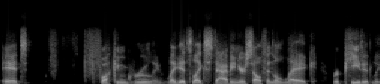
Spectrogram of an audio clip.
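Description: A man's very deep, low voice holds fairly even intonation while moving at a moderate pace. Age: 30s. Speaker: video game fan. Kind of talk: casual chat.

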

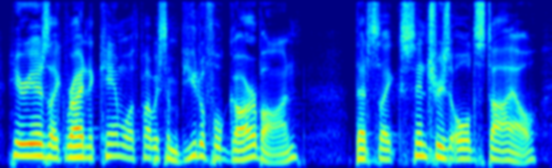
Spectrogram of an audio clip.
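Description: On a very clean recording with a silent background, a man with a fairly high pitch and an unremarkable speaking voice talks at a fairly quick pace with ordinary pitch variation. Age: 40s. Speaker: photographer. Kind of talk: casual chat.

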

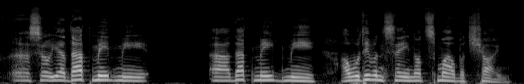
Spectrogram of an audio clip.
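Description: A high male voice with fairly even intonation at a moderate pace, dry and close with no echo. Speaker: podcast co-host. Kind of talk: casual chat. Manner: halting, with frequent fillers.

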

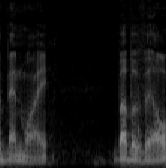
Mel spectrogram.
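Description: A man with a Texan accent speaks at a very deep, low pitch. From Austin, Texas. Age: 40s. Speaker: advertising agency founder. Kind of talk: casual interview.

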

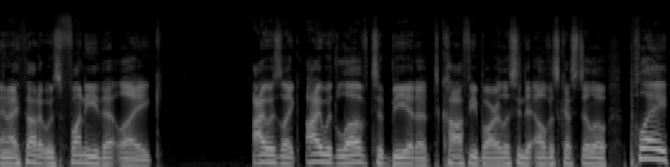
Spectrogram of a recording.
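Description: In an ordinary speaking voice, a man with an American accent talks at a fairly quick pace with medium pitch, ordinary pitch variation and very even loudness, in a dry, close sound with no echo. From Texas. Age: 30s. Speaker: podcast co-host. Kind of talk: casual chat. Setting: video call.

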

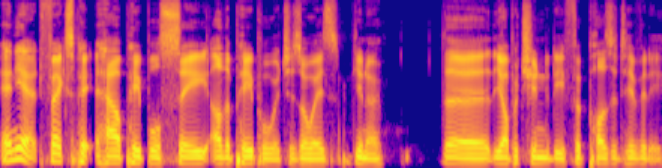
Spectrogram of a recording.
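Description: A man with an Australian accent talks at a very fast pace. His pitch variation is ordinary. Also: medium pitch for a man, dry, close sound with no echo. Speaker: podcast co-host, guest. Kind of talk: casual chat.

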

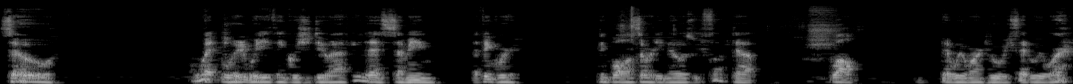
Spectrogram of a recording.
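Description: A put-on character voice from a man, raspy and fairly low-pitched, at a moderate pace with long, frequent pauses. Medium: actual play. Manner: blunt, hasty.

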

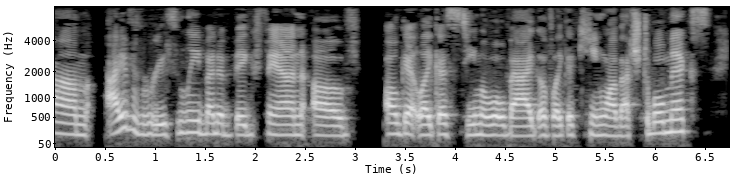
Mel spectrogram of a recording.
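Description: A woman with an American accent talks at a moderate pace in an ordinary speaking voice, her pitch medium and its variation ordinary. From Boston. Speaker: dietitian. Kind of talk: casual roundtable chat.

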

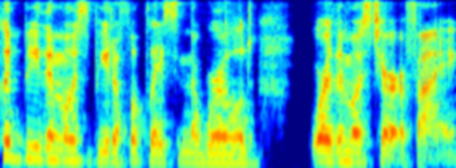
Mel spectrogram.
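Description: A woman speaks at a medium pitch with an American accent. She has a plain, everyday voice with ordinary pitch variation. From New Jersey. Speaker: thriller novelist. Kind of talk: interview.

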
